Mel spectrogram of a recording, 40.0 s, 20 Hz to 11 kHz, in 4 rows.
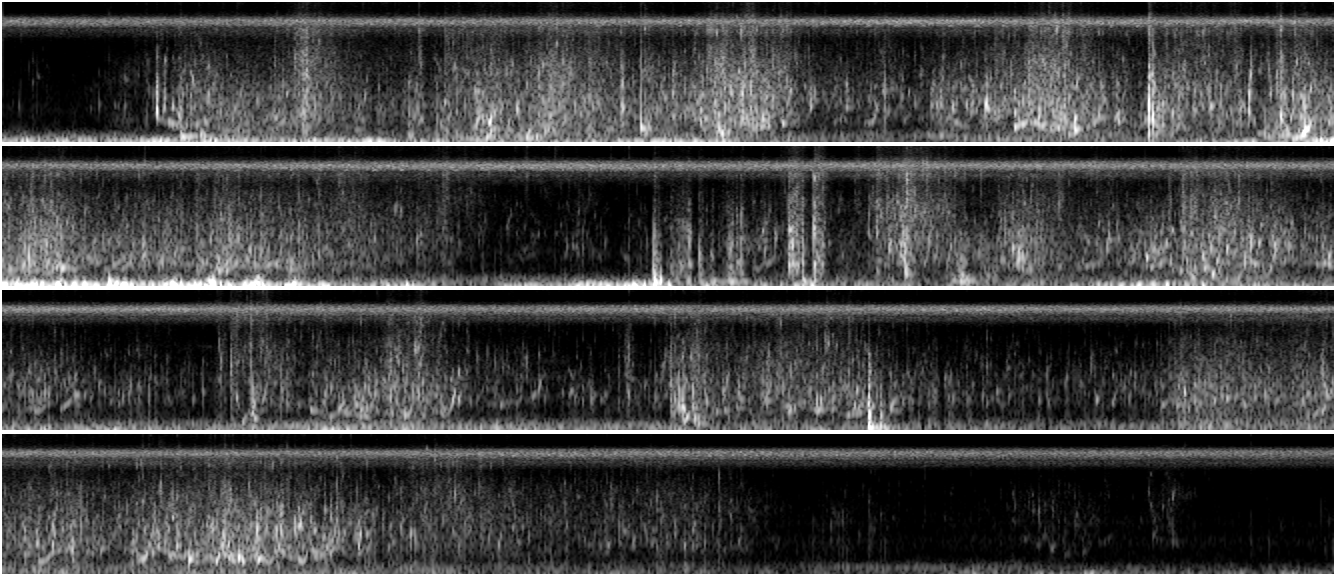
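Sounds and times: paddle swishing and splashing: 0.8s - 35.6s
paddle knocking: 7.2s - 13.3s, 13.9s - 17.9s, 24.6s - 27.0s
wind rumble on microphone: 9.6s - 13.2s, 13.8s - 15.1s.

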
